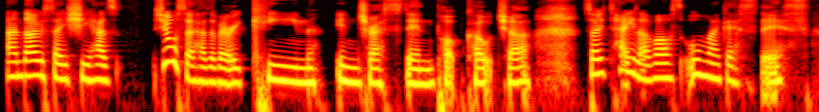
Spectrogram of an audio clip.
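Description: A woman hosting a casual pop culture podcast, chatty and quick to laugh. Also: on the low side, dry recording, clean studio sound. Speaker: podcast host.

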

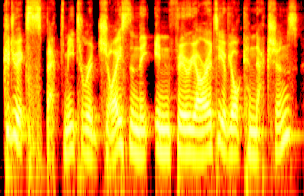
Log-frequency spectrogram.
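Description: A reader voicing a proud, stiff gentleman who speaks in a measured, contemptuous, slow way. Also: mid-range voice, lively intonation, close to an everyday voice. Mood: cold. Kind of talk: audiobook reading.

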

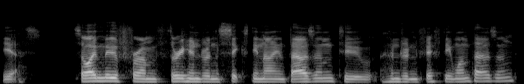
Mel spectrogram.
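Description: A modest man talks as a podcast guest in an even, measured way. His voice stays flat, and the recording sounds dull and dry, like a remote line. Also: mid-range voice, no echo. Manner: modest, measured, chuckles often. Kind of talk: casual podcast interview.

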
